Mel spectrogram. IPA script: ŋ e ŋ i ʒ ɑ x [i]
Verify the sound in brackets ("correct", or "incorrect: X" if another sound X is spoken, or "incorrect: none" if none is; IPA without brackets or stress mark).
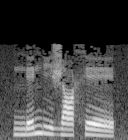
incorrect: e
